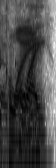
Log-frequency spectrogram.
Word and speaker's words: kawaii: Well, it's spelled like Hawaii, but it has a K instead of an H. So kawaii.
